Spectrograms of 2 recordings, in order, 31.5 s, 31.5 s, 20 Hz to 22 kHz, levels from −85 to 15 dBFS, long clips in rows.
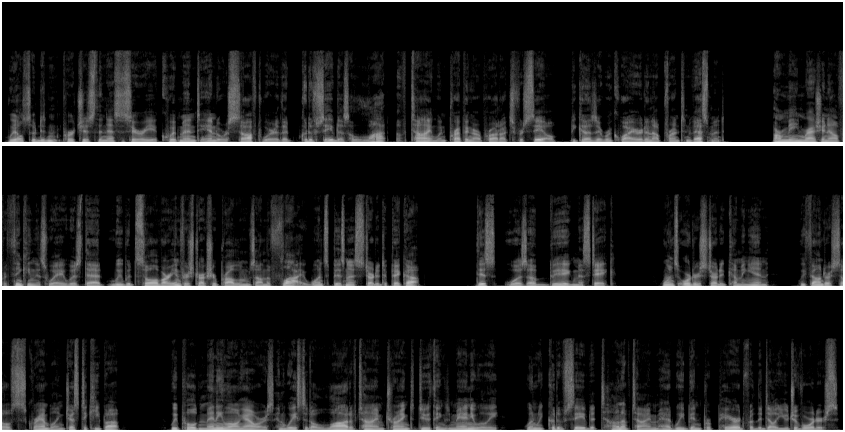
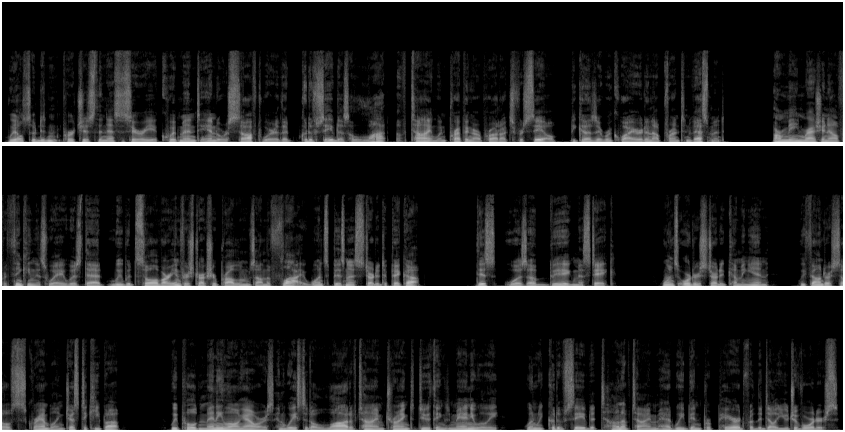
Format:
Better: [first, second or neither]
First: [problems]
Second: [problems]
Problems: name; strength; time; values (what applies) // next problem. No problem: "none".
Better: neither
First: none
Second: none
